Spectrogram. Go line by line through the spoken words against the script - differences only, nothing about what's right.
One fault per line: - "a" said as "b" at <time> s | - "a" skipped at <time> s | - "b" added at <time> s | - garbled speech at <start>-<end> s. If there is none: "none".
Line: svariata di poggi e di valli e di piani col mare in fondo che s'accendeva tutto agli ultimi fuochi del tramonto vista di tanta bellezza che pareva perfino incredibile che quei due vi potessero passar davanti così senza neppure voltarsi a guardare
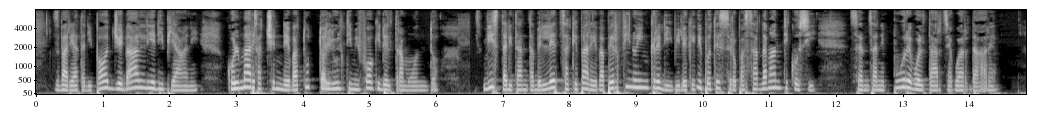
- "di" skipped at 1.3 s
- "in fondo che" skipped at 3.3 s
- "quei due" skipped at 9.9 s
